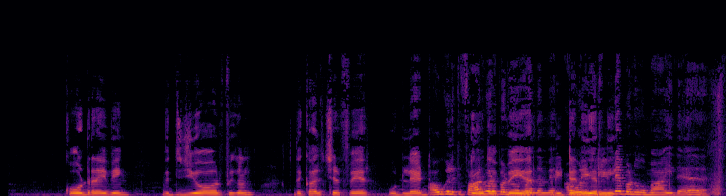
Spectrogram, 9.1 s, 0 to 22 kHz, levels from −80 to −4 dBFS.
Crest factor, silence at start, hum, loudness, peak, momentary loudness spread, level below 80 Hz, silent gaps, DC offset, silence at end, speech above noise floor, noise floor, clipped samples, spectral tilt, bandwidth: 16 dB; 0.8 s; none; -31 LUFS; -14 dBFS; 12 LU; -80 dBFS; none; under 0.1%; 0 s; 29 dB; -60 dBFS; under 0.1%; -5 dB/octave; 16 kHz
